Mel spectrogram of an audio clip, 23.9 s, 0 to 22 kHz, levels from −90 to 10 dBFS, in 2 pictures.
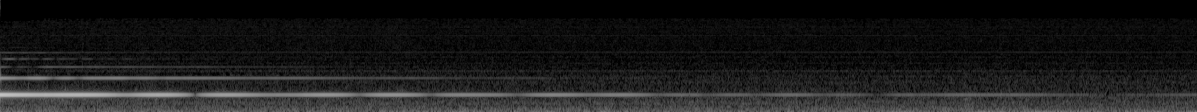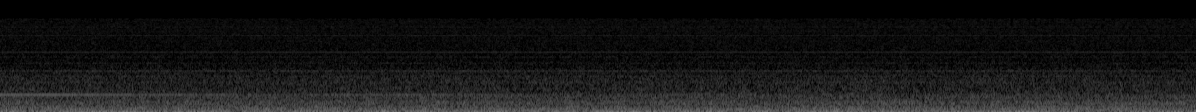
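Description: Frames out of order at 6.81 to 6.98, 9.93 to 10.10, 15.63 to 15.68 and 20.31 to 20.40 s: two neighbouring blocks of about 80, 80, 20 and 40 ms got swapped, so each spot flutters briefly, though no time goes missing.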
